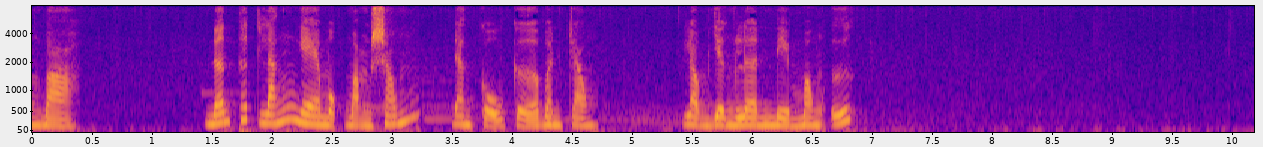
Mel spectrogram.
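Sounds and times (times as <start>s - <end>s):
speech: 0.0s - 0.4s, 1.4s - 4.8s, 5.4s - 7.0s
rain falling: 0.0s - 10.1s.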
